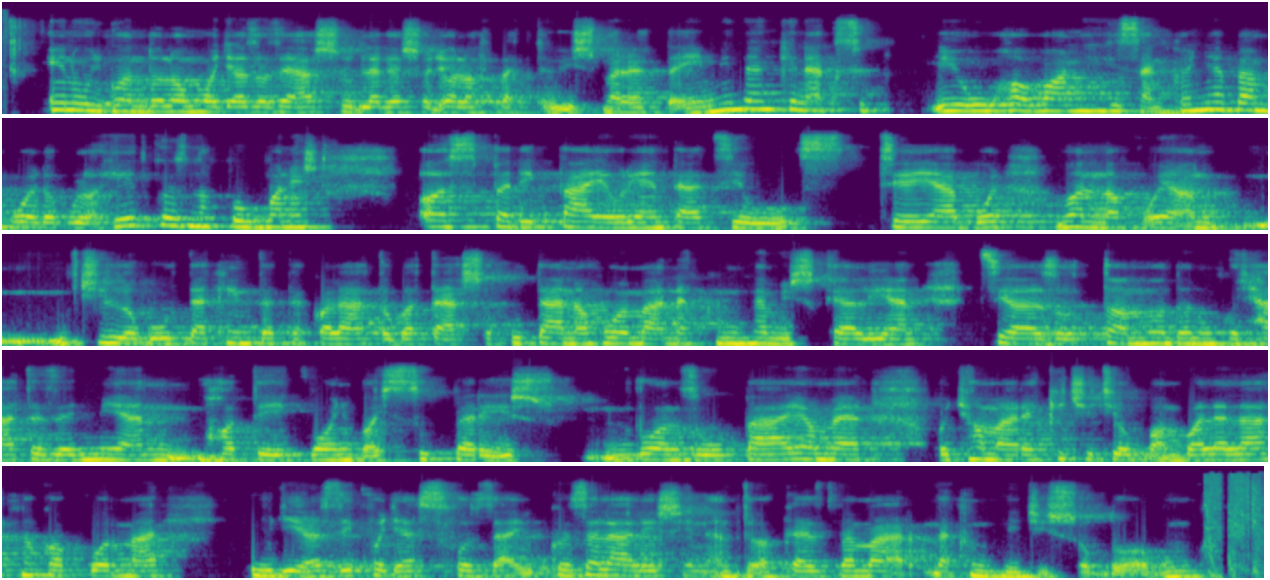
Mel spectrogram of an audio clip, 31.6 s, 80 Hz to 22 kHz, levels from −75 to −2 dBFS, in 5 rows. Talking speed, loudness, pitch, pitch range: 145 wpm, -11 LUFS, 190 Hz, 180-205 Hz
